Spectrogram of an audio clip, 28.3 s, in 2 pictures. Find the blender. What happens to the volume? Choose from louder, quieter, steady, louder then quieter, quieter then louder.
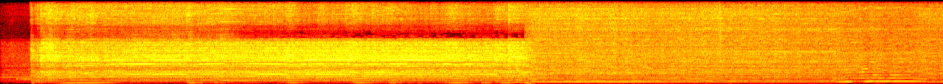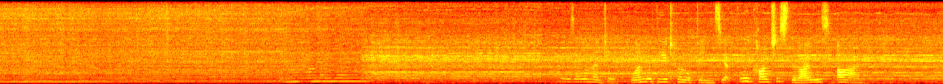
quieter.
